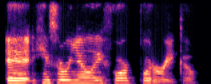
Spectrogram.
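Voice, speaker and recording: A young woman from Venezuela, a guest in a video interview, answering thoughtfully with hesitant filler pauses. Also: fairly high pitch, expressive, darkish tone. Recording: slightly dull lo-fi sound.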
